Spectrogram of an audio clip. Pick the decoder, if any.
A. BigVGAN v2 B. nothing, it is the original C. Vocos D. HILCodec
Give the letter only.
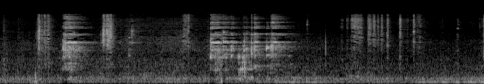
B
